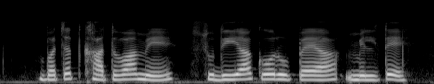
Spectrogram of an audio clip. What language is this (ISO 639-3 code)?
mag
